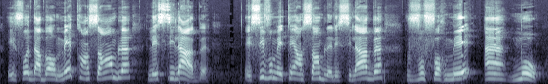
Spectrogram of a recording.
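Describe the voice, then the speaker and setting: Female kindergarten teacher, very slow and patient, bright tone, repeats each word twice for small children. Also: on the high side. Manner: addresses pupils as "mes amis". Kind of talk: recorded video lesson for young children.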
